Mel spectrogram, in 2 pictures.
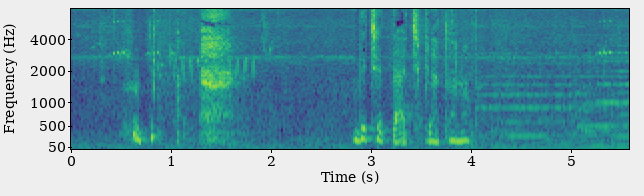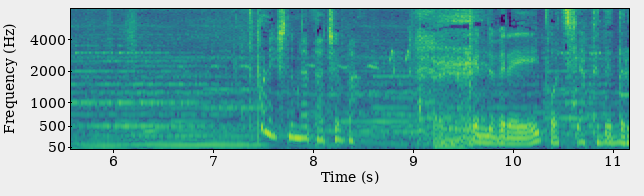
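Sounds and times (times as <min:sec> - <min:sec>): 
nightingale singing: 0:00.0 - 0:02.3, 0:03.5 - 0:09.3
faint steady hiss: 0:00.0 - 0:11.1
speech: 0:02.8 - 0:04.1, 0:07.6 - 0:11.1.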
